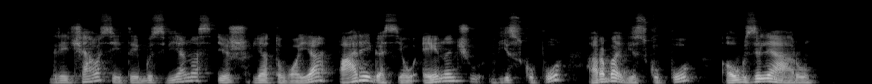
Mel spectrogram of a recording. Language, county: Lithuanian, Kaunas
